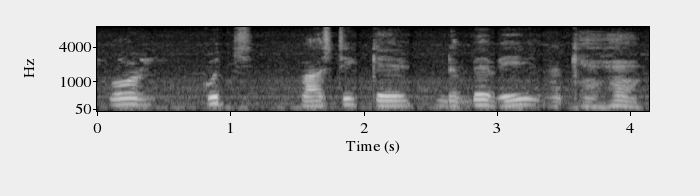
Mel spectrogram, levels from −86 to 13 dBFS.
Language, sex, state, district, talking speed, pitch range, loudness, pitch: Hindi, male, Uttar Pradesh, Saharanpur, 115 wpm, 120-155 Hz, -19 LUFS, 135 Hz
